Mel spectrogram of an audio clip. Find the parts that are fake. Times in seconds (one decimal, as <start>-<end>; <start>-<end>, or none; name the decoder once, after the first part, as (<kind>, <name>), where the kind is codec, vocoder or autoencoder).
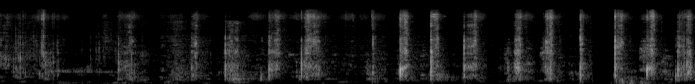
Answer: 4.7-5.5 (vocoder, BigVGAN v2)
